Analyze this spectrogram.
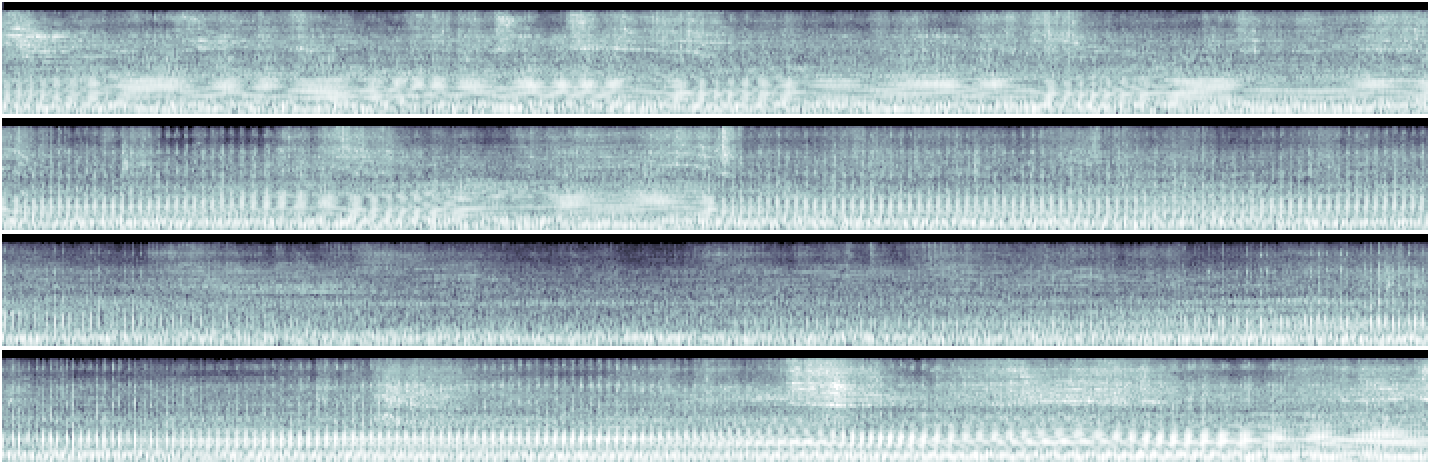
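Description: Engine brush cutter running while cutting grass, its engine speed rising and dipping over and over, then holding steady. Near the middle it drops lower and quieter before coming back up to a steady high speed.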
